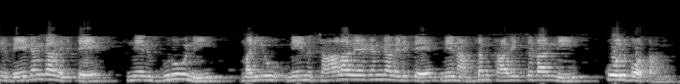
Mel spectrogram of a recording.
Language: Telugu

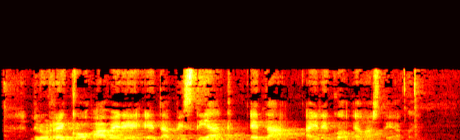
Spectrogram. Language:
Basque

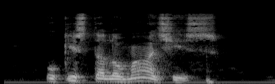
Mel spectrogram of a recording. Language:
Domaaki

